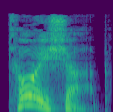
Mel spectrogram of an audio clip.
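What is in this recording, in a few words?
"toyshop", British English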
